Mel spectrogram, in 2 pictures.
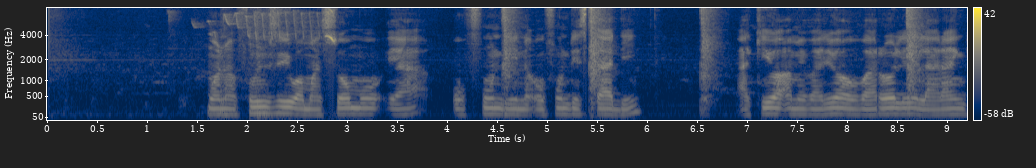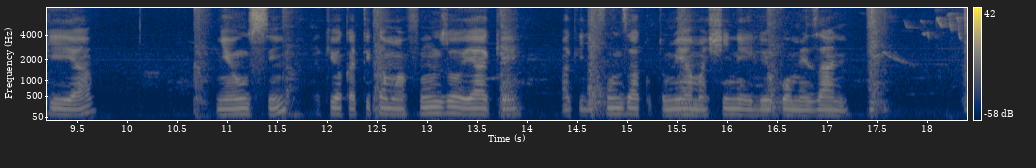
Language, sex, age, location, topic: Swahili, male, 18-24, Dar es Salaam, education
